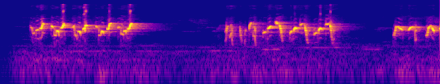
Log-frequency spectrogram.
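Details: Sooty-headed bulbul in energetic song, meant to draw an answer from other bulbuls: three phrases of quick, jumbled warbling notes, each lasting about a second, with short pauses between.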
